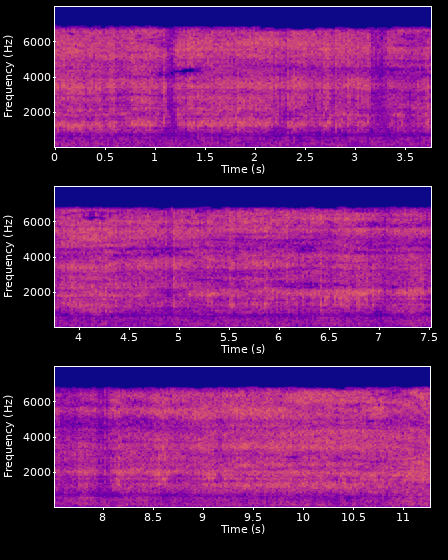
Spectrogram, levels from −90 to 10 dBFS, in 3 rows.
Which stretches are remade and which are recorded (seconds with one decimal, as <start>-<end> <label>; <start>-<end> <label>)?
0.0-8.1 recorded; 8.1-10.3 remade; 10.3-11.3 recorded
